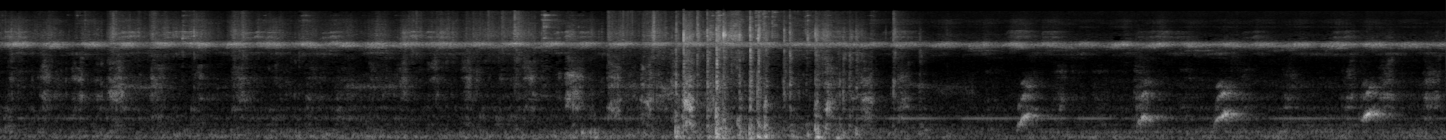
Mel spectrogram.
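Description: A dog giving four short, rising barks about a second apart near the end, over a steady high-pitched chirring of insects. About halfway through there is a burst of knocks and thuds.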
